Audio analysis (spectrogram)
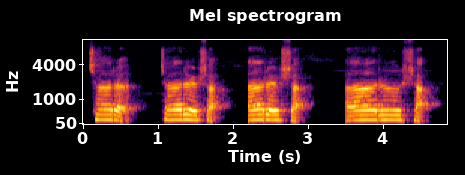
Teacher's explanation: So when this is conjunct with a sound like a sibilant, a sha sound, or also ha, there's a slight gap or a slight rolling of the R. So they're separated slightly. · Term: swara bhakti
